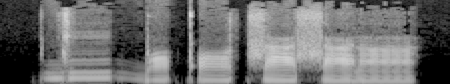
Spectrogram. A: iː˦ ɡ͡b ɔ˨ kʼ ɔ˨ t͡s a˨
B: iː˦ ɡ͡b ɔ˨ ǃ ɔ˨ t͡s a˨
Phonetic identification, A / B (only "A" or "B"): A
